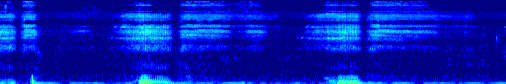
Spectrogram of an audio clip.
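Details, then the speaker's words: Dog asleep, snoring: two low, rattling snores about two seconds apart over quiet room noise. "Snores worse than you, Jen."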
